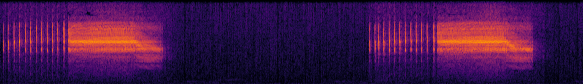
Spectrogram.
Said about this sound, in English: Did it sing, that lone cicada? Yeah. Yeah, it was singing.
